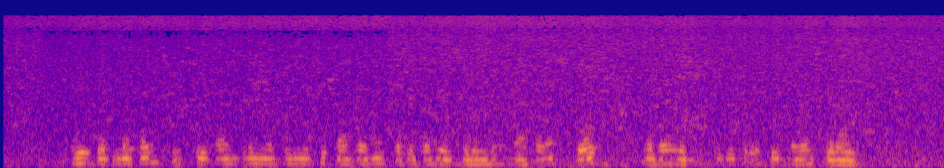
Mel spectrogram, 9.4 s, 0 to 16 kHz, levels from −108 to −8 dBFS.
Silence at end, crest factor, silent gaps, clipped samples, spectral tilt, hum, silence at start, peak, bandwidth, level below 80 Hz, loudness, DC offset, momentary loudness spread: 0 s; 18 dB; none; under 0.1%; -5 dB/octave; none; 0.05 s; -28 dBFS; 11.5 kHz; -64 dBFS; -47 LUFS; under 0.1%; 12 LU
